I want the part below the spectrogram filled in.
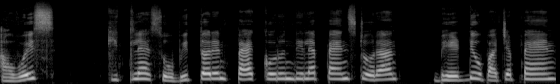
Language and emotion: Goan Konkani, surprised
